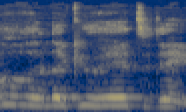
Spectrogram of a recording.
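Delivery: approving creative stylist voice. Retelling a compliment from the salon's creative director: imitating the salon creative director. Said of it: "that was a really good impression".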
